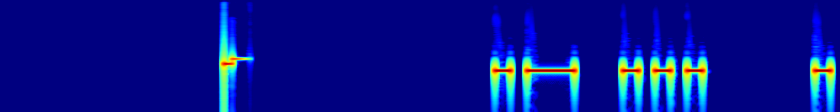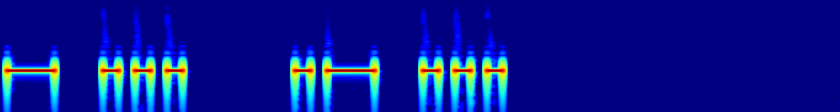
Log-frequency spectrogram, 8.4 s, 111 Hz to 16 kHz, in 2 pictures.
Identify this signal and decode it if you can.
Morse code, heard as a keyed tone, about 15 wpm, 700 Hz. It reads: AS AS AS
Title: Top 100 Words Repeated 15wpm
